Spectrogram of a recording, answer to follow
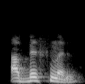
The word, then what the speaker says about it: abysmal: इसे प्रोनाउंस किया जाता है अबिस्मल।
